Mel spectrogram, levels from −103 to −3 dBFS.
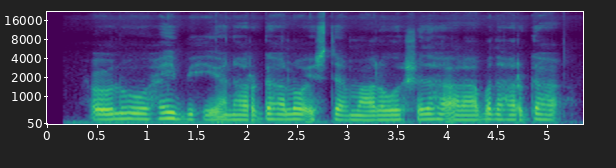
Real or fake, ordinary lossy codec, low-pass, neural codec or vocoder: real; none; none; none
